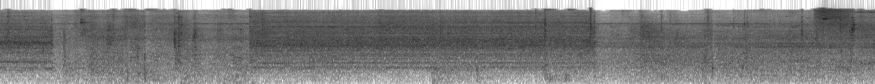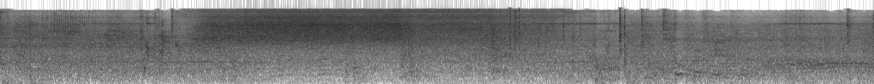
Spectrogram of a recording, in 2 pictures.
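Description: Car-factory assembly-line machinery noise: a dense hiss and clatter with scattered clicks that changes abruptly several times.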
